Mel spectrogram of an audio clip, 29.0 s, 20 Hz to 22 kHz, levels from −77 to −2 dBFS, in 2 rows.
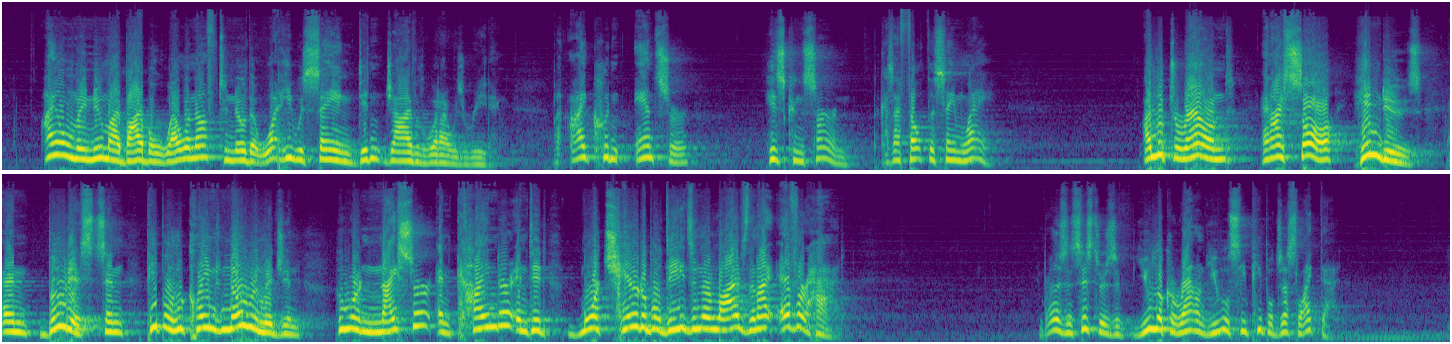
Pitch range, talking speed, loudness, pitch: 170-240 Hz, 165 wpm, -8 LUFS, 205 Hz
